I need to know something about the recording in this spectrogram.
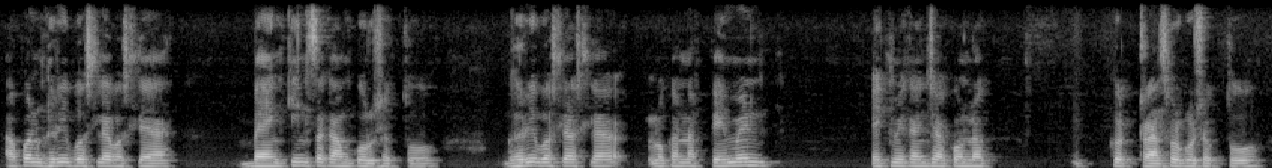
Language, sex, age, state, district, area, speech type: Marathi, male, 30-45, Maharashtra, Yavatmal, urban, spontaneous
